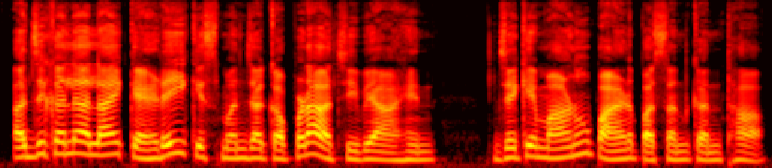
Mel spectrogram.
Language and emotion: Sindhi, neutral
